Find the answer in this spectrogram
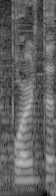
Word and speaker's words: porta: Já que, nesse caso, a língua faz uma retroflexão, indo até o fundo da boca. Você já tinha reparado nisso? O cachorro foge porque a porta tá sempre aberta.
